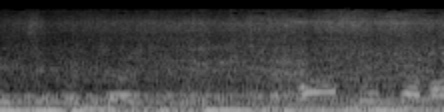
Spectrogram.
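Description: A man's voice, speaking or singing, through a stage microphone and sound system, over a steady low drone that holds underneath.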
